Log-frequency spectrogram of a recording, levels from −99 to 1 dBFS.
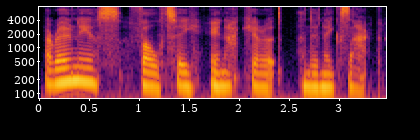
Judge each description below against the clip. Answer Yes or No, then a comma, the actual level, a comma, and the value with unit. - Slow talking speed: Yes, slow, 85 wpm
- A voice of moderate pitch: Yes, medium, 150 Hz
